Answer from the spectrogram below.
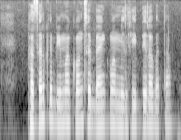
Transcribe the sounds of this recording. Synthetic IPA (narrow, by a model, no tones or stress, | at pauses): pʰɐsəlkebiːmãkoːnsebɛ̃ːŋkmãmɪlɦit̪eːlabɐt̪aː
